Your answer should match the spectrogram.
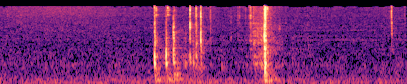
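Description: Plastic clicks as a plug-in Netgear WiFi repeater is pushed into a wall power outlet: a quick cluster of small clicks and scrapes just under a second in, then one sharp click as the prongs seat.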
